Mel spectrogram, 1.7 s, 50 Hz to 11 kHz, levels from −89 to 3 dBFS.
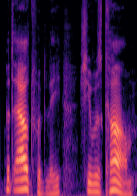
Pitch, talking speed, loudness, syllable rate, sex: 130 Hz, 175 wpm, -19 LUFS, 5.2 syllables/s, male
